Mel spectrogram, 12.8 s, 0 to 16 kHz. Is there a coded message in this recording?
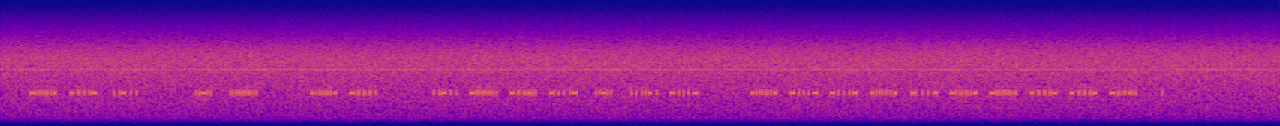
Yes: Hellschreiber (Feld-Hell, 122.5 baud) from 0.3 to 11.8 s, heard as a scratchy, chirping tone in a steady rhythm, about 980 Hz, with radio static. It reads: DAT IS OP TERMIJN ONHOUDBAAR.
